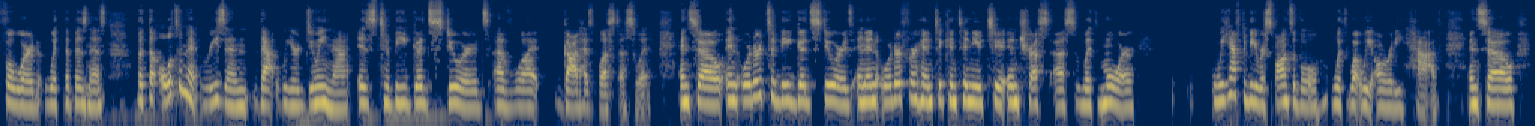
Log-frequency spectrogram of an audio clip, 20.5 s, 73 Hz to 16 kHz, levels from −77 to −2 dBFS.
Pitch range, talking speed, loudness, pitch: 180-215 Hz, 165 wpm, -25 LUFS, 195 Hz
